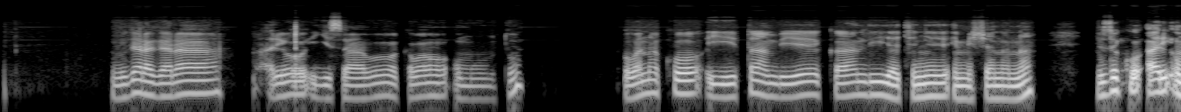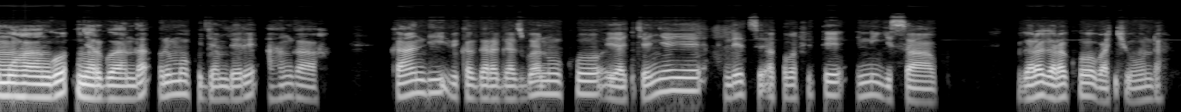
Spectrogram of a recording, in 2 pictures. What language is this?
Kinyarwanda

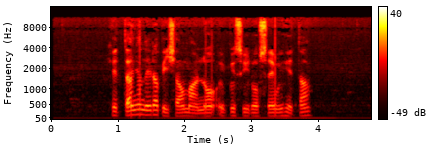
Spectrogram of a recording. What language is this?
Guarani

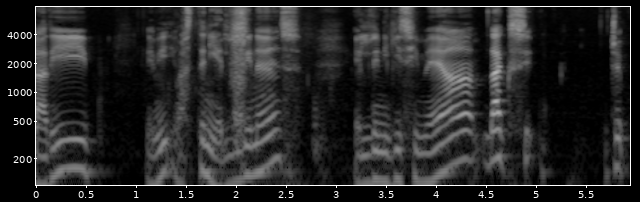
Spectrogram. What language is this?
Greek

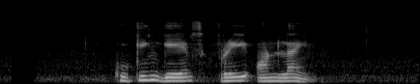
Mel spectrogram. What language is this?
Sinhala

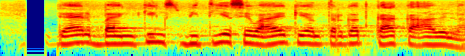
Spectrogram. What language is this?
Bhojpuri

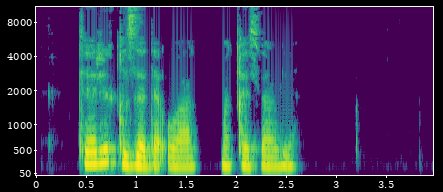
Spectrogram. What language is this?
Adyghe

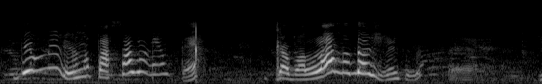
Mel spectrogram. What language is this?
Portuguese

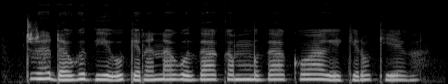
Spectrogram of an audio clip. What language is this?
Kikuyu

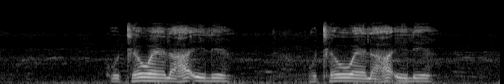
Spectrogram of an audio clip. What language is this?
Southern Sotho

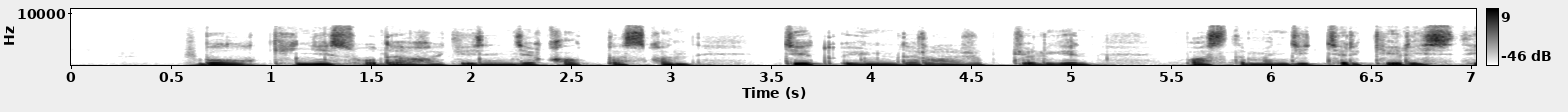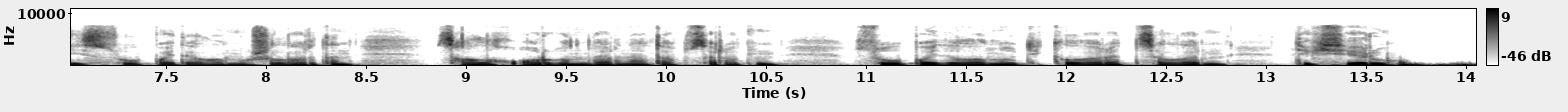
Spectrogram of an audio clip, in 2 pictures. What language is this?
Kazakh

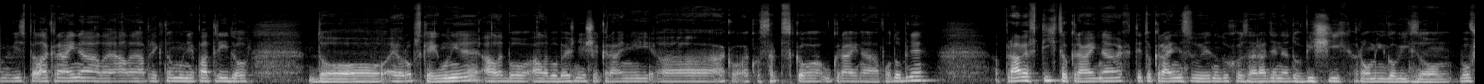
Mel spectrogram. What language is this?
Slovak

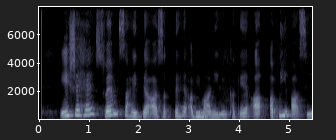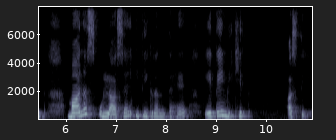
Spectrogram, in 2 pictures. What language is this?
Sanskrit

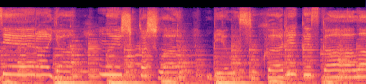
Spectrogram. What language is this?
Russian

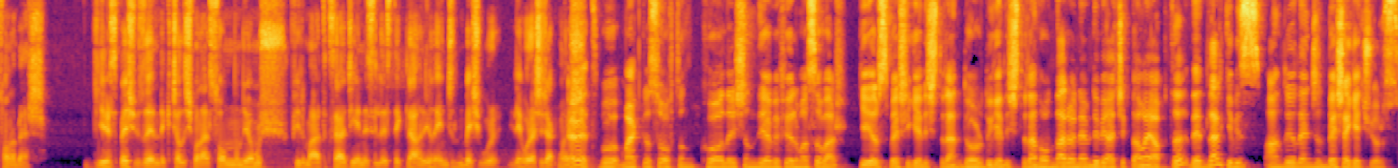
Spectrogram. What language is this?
Turkish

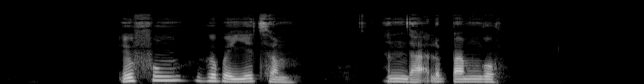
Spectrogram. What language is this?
Ngombale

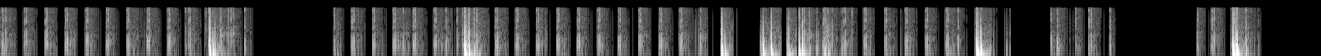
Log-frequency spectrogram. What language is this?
Bhojpuri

